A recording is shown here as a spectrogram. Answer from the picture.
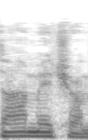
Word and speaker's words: Amara: "It's Amitra, ma'am." Like as in father, ma as in mama, and Ra like the Egyptian sun god Ra.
